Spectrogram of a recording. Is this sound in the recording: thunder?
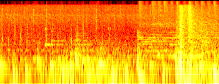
yes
